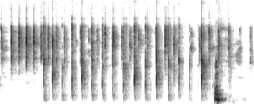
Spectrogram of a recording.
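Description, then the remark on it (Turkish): A quick, fairly even run of about twenty sharp taps, a homemade applause sound effect, steady and moderately loud, ending in one heavier, deeper thump. No one speaks. “Telif olmasın diye kendi efektimizi de kendimiz yaptık.”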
